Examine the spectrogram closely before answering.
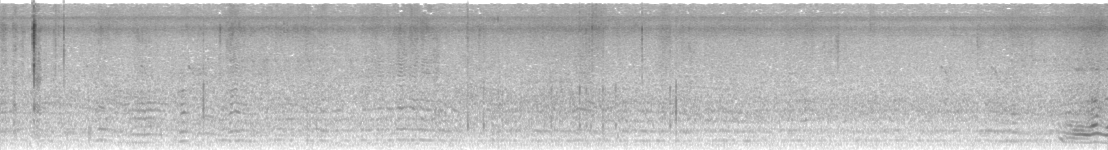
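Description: A honey bee colony buzzing steadily around its hive, with one sharp knock about half a second in.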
